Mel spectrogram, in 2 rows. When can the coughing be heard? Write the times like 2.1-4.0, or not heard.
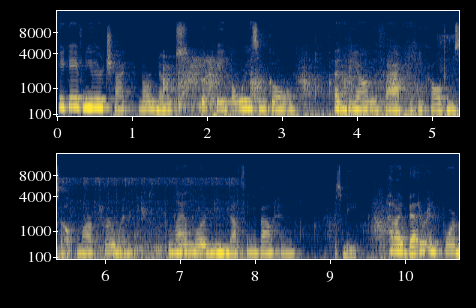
1.4-2.2.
